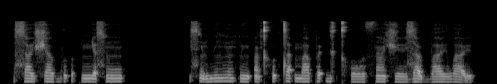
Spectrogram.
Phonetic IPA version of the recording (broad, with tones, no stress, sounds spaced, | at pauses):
sʰ a˦ ɪ̯ ʃ a˦ ʊ̯ b ʊ˦ ʔ | ɲ ä̰˦˨ sʰ ũ˦ | sʰ ĩ˦˨ b ĩ˦ n ũ˦ p ĩ˨ ʔ ã˦˨ kʰ ʊ˦ ʔ t ä˦ ʔ m ä˦ p ɛ˦ ʔ ɡ ɪ˦ ʔ kʰ o˨ ʊ̯ θ ã˦ ʃ e˨ ɪ̯ z a̰˦˨ ʊ̯ b a˦ ɪ̯ w a̰˦˨ ɪ̯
